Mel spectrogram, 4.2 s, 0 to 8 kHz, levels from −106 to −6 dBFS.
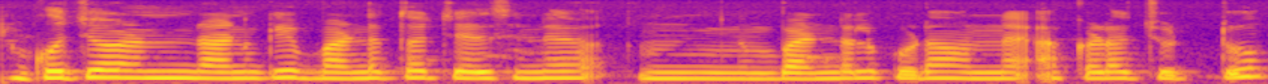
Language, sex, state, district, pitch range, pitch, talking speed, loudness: Telugu, female, Andhra Pradesh, Sri Satya Sai, 220-235 Hz, 225 Hz, 125 wpm, -17 LUFS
